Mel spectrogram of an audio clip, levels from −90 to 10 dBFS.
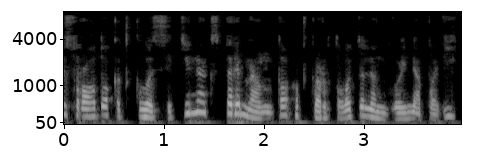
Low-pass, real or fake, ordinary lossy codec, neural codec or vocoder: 7.2 kHz; fake; MP3, 32 kbps; codec, 16 kHz, 8 kbps, FreqCodec, smaller model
